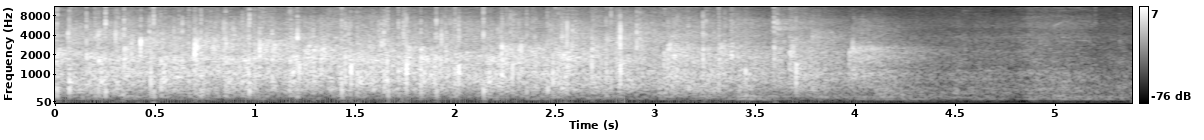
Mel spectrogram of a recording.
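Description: Audience applauding, a dense patter of many handclaps that dies away about four seconds in.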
